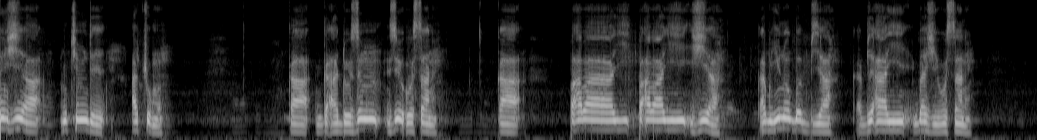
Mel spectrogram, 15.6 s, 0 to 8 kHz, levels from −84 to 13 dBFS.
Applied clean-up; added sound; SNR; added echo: none; none; none; none.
